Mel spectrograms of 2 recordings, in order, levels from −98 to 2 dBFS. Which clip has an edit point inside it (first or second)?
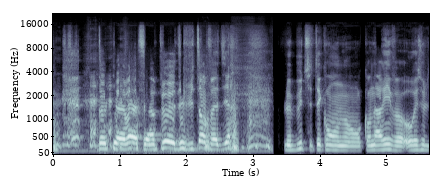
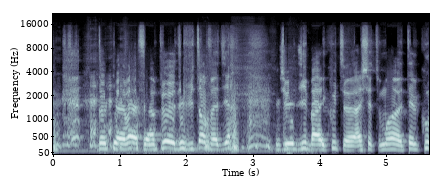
first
